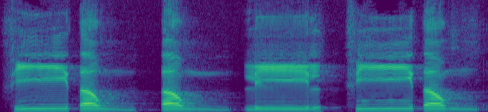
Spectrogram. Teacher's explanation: Harus mulai diperbaiki ya. Jadi, Dadd itu bukan huruf qalqalah. Jadi, tidak boleh ada pantulan di situ. Enggak boleh dibaca fi tadlil, tapi harus enggak ada pantulan di situ. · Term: dialirkan suaranya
